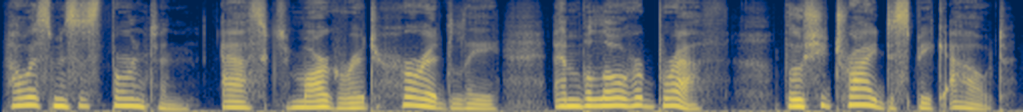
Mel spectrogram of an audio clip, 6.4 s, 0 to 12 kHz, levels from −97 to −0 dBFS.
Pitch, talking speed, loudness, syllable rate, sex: 175 Hz, 160 wpm, -17 LUFS, 4.4 syllables/s, female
